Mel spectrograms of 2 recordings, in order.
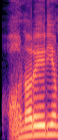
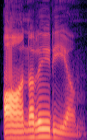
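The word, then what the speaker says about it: honorarium: होता है एयर का वैसा होता है इसका उच्चारण है एयर। होनर नहीं, ओना, ओ। हॉनरेबल नहीं, ऑनरेबल, ऑन। हॉनरेरी नहीं, ऑनरेरी। हॉनोरेरियम नहीं, ऑनरेरियम।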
